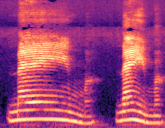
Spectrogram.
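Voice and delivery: "name" drawn out with an "ay" glide; A sound in name. Shown as a demonstration. Teacher correcting a common mistake, slow "name" with A sound. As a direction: stretch the "ay" in "name". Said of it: "Nó là chữ A á".

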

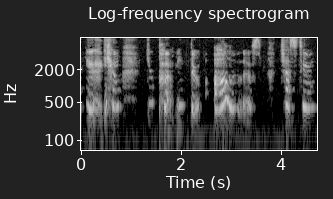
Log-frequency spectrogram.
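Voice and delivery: tearful choked whisper; crying. Acted. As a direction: break down mid-sentence. Tearful breakdown.

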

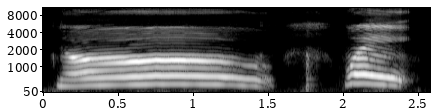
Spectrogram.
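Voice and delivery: loud, long wail of protest; dismayed cry. Real, not acted. Player hit by a sudden mishap, dismayed cry. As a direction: cry out as it goes wrong.

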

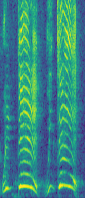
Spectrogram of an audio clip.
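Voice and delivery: high, loud excited squeal; triumphant cheer. A narrator's reading. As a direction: cheer it out in celebration. Koala celebrates in the story.

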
